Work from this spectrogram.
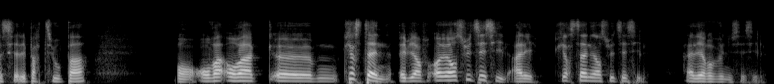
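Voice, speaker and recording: A man with a slightly higher voice and a gravelly, creaky edge, speaking over a video call. He hosts a casual briefing, circling back with fillers and restarted phrases. The sound is dry and close. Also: no echo. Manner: hesitant, many fillers and restarts. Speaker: association host of a video call. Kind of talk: casual spoken briefing, moderating questions.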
